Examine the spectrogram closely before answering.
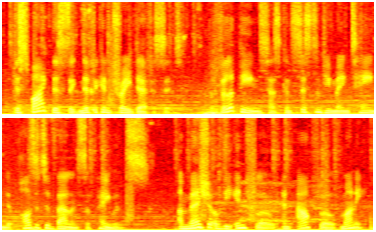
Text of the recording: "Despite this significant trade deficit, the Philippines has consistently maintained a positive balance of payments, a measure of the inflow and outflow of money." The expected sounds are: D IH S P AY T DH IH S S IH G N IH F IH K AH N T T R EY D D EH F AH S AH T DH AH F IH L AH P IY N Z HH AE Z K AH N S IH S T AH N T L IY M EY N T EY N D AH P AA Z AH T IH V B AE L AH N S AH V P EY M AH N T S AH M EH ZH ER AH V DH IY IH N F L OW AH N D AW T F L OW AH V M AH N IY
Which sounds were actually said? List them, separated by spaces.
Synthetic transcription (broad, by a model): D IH S P AY T DH IH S S IH G N IH F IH K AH N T T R EY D D EH F AH S AH T DH AH F IH L AH P IY N Z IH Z K AH N S IH S T AH N T L IY M EY N T EY N D AH P AA Z AH T IH V B AE L AH N S AH V P EY M AH N T S AH M EH ZH ER AH V DH IY IH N F L OW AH N AW T F L OW AH V M AH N IY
